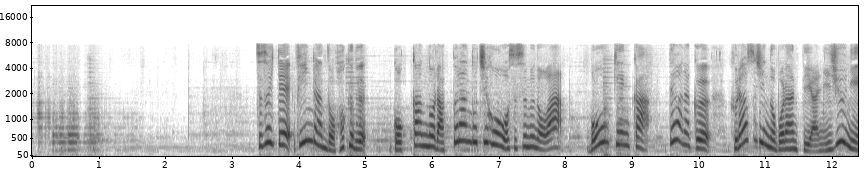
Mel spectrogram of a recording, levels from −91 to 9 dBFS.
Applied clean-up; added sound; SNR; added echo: neural separator model SepFormer DNS4.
